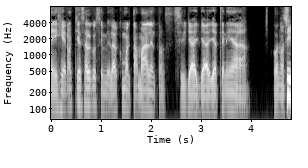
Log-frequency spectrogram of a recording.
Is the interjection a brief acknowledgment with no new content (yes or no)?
no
